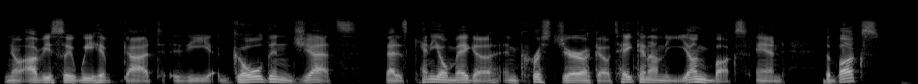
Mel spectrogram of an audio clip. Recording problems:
high frequencies cut off; noticeable; nothing above 8 kHz
uneven, jittery; strongly; from 0.5 to 8.5 s

